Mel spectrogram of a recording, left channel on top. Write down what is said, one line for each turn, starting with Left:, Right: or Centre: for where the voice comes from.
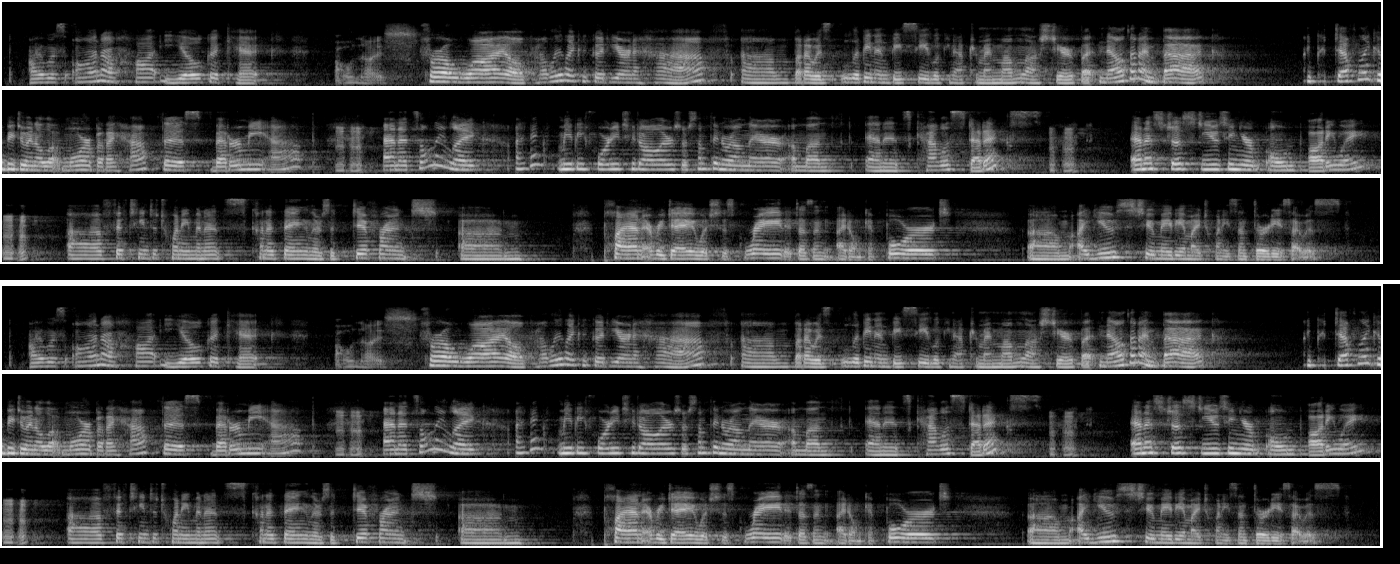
Right: I was on a hot yoga kick
Left: Oh, nice.
Right: For a while, probably like a good year and a half. Um, but I was living in BC looking after my mom last year. But now that I'm back, I could definitely could be doing a lot more, but I have this Better Me app
Left: hmm
Right: and it's only like I think maybe $42 or something around there a month and it's calisthenics
Left: hmm
Right: and it's just using your own body weight,
Left: hmm
Right: uh 15 to 20 minutes kind of thing. There's a different um plan every day, which is great. It doesn't, I don't get bored. Um, I used to, maybe in my 20s and 30s, I was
